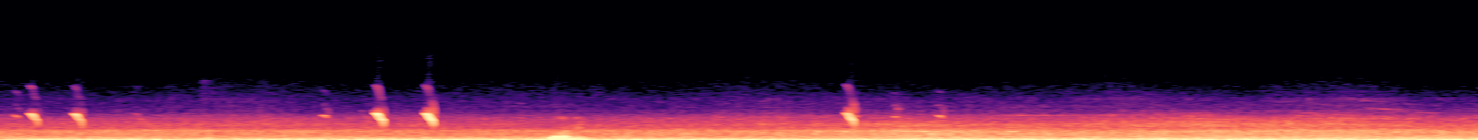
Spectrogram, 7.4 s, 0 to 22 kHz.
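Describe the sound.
A bird, numbered bird 20 by the recordist, gives short, high chirps, mostly in quick pairs, over a steady hiss of background noise, while a voice briefly speaks a single word partway through.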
